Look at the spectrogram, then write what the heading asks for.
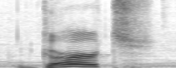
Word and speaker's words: Gert: Gert rhymes with squirt.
